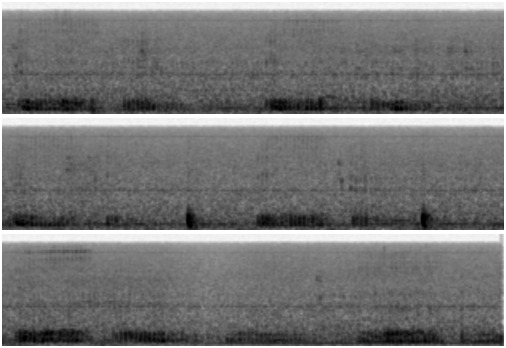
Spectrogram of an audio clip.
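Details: Senior cat Heidi from the Humane Society of New York City purring in contentment under a massage in sunshine; rhythmic inhale-exhale purr cycles, repeated steadily, with occasional faint taps.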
